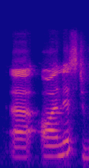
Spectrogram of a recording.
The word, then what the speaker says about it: honest: In third word, honest woman, H is silent.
